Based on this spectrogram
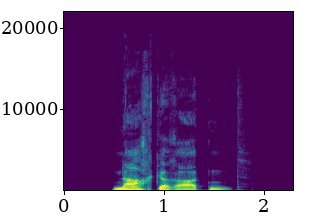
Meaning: present participle of nachgeraten
- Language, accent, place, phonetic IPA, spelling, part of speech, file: German, Germany, Berlin, [ˈnaːxɡəˌʁaːtn̩t], nachgeratend, verb, De-nachgeratend.ogg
